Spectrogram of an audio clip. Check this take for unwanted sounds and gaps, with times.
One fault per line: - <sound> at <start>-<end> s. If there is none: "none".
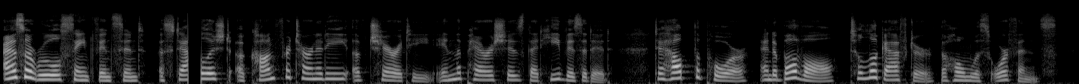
- dropout at 1.9-2.0 s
